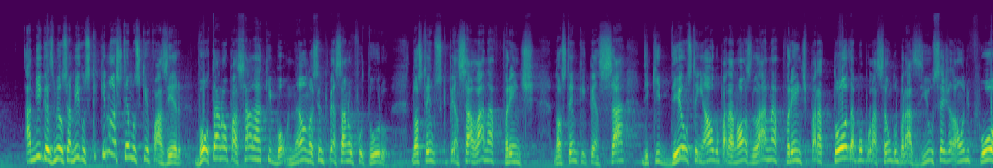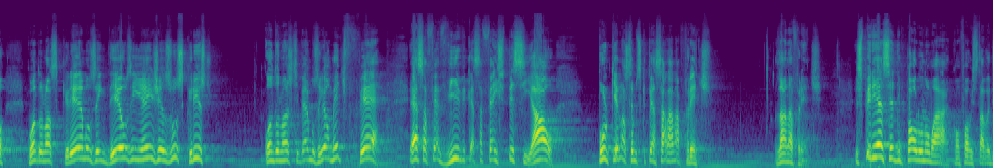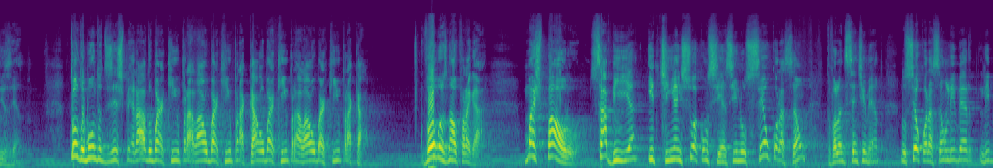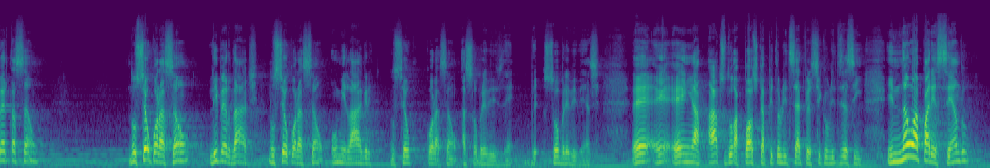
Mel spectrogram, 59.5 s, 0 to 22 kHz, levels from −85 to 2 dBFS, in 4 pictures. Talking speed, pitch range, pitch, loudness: 170 wpm, 150-225 Hz, 195 Hz, -16 LUFS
